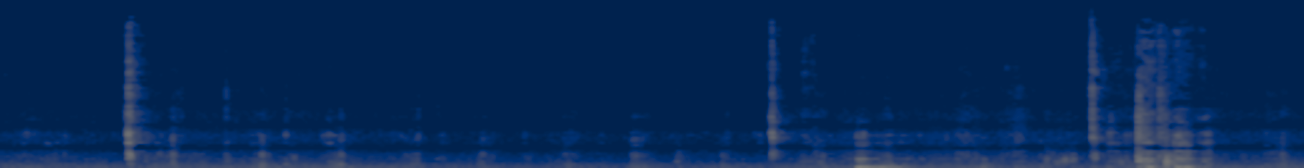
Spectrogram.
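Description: A person chewing takeout food with soft mouth sounds and a few sharp clicks. There is a brief hummed "mm" about five seconds in and another short vocal sound around seven seconds.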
